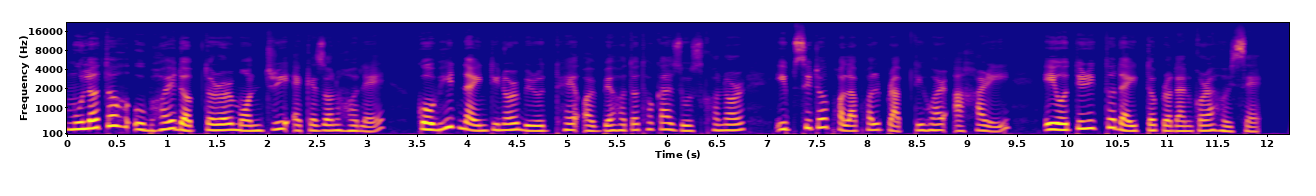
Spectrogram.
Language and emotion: Assamese, neutral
